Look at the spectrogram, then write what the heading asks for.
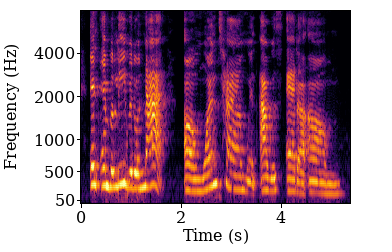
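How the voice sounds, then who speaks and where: On a very clean recording with a silent background, a woman with a Southern US accent speaks at medium pitch in a bright, sharp tone with very wide pitch swings. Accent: southern twang, dragging her R's and L's. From Maryland, US. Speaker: livestream host. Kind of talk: casual chat. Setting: livestream panel with headset mic.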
